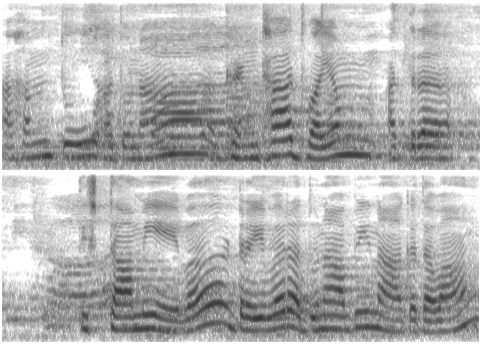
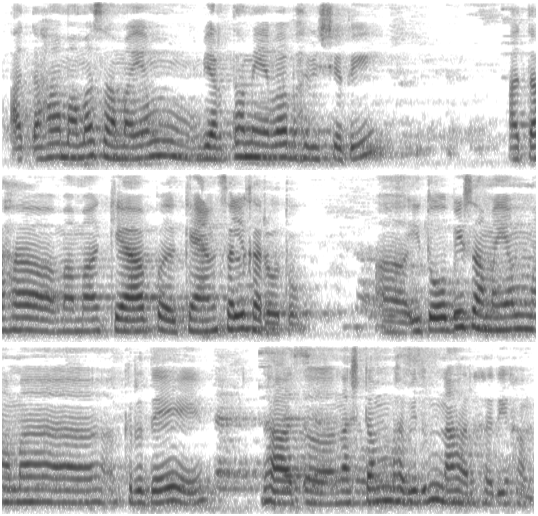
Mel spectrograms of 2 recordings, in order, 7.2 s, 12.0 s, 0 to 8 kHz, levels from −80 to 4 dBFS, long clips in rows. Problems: constant background noise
